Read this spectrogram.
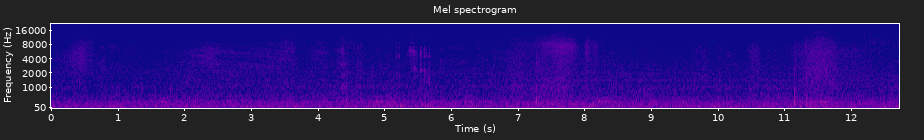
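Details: Affectionate Ragdoll cat purring as it rubs against its owner, a continuous low throbbing rumble over about twelve seconds, with a faint steady tone and a few soft rustles and a brief click.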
